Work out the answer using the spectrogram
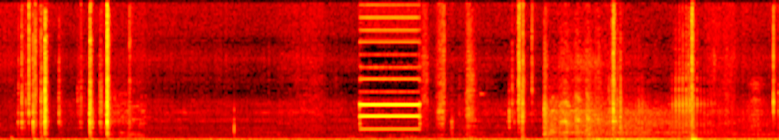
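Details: Renault petrol engine after rat-chewed injector wiring on two cylinders was repaired with new couplers. The car had been starting then stalling with the check engine light on. Now a dash chime, a quick short crank and a steady idle, with no DTCs found.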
